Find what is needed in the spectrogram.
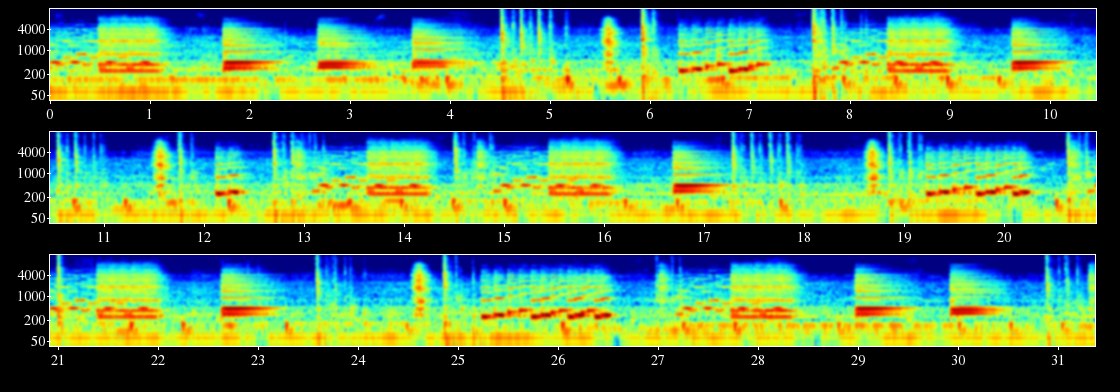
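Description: An electronic slot machine's game sounds: short synthesized keyboard-like jingles and melodic runs repeat every one to three seconds as the reels spin and stop, with sharp clicks between them.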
